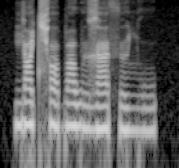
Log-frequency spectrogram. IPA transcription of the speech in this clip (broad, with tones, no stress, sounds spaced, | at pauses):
j ɑ˦ t͡ɕʰ ɒ˦ b ɑ˦ w ʏ˨ ɣ a˦˨ θ ʏ˦˨ ʎ u˦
